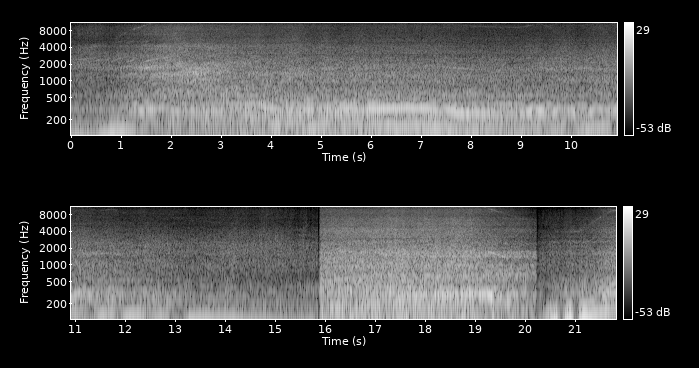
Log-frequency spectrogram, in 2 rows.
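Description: Nissan Patrol GR 4x4's engine revving as it works through deep snow, its pitch rising and falling with the throttle. It breaks off sharply about sixteen seconds in, then revs again.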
